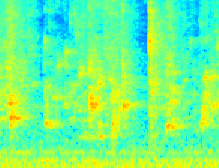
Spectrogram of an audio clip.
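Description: A baby named Miles splashes in bathtub water, making soft, close sloshing and dripping sounds at a low level.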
